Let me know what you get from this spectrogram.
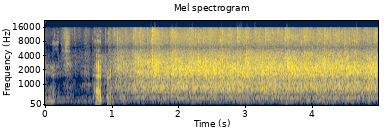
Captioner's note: applause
